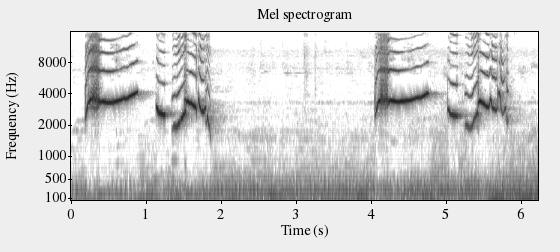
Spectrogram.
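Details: Oriental magpie-robin (kacer) in energetic gacor song. A sustained pure whistle climbs slightly, then bouncy twisting notes follow, and the sequence comes twice in six seconds against a faint low hum.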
